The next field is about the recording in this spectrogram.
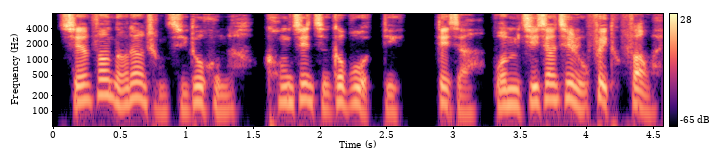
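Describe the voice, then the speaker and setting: A man playing a sly, teasing fox spirit spy with a confident, smooth-tongued manner in an animated drama. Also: a little high, fast, no room sound, studio quality. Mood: grave. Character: sly, teasing nine-tailed fox clan spy, male consort.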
